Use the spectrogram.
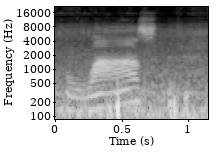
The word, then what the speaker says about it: Oise: Oise, that's how it's pronounced.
